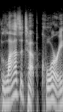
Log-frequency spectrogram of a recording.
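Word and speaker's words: Lazotep Quarry: All right, next up, I've got the Lazatep Quarry. Did I pronounce that right?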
